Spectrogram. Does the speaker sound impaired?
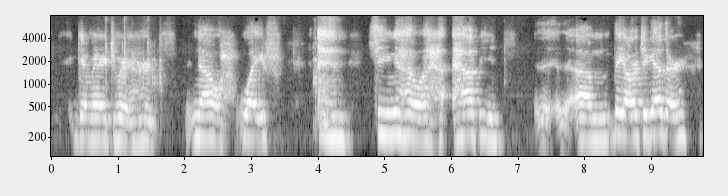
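Yes: cerebral palsy; from birth, wheelchair user.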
